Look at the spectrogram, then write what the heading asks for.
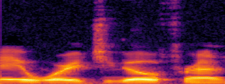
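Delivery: plain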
